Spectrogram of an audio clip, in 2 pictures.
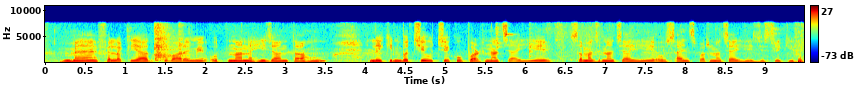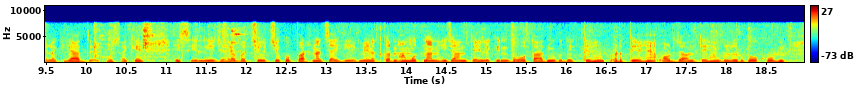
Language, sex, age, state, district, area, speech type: Urdu, female, 45-60, Bihar, Darbhanga, rural, spontaneous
